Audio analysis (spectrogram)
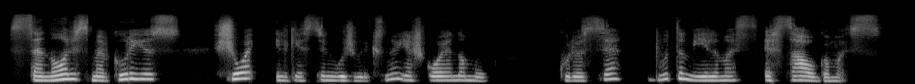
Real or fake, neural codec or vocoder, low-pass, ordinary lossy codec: fake; codec, 24 kHz, 0.5 kbps, DualCodec; 10.8 kHz; AAC, 32 kbps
